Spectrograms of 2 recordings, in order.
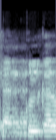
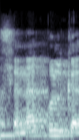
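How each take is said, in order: First: The name is said as one run-together word. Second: The name is split, with a vowel after San. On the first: This is how most people say it. The speaker calls it wrong. "सगळे सनकुलकर बोलतात" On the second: This is the family's real name. The speaker calls it right. "पण सना कुलकर ऐसा आहे"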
